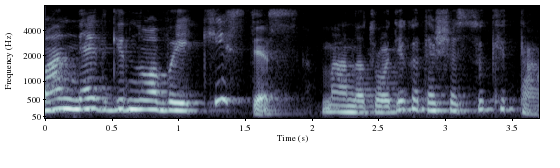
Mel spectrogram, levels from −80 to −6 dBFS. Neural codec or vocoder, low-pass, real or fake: none; 7.2 kHz; real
